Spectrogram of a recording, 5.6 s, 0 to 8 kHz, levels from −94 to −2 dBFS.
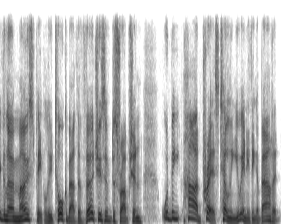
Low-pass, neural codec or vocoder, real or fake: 7.2 kHz; none; real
